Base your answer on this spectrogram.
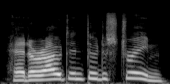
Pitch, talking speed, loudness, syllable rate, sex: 225 Hz, 210 wpm, -15 LUFS, 4.9 syllables/s, female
